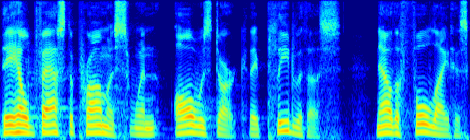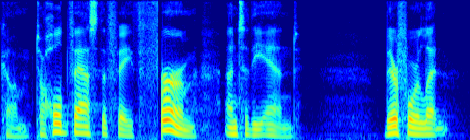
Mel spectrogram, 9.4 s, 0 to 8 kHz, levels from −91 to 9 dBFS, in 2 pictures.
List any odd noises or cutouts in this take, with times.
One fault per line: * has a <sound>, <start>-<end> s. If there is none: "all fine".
* has a dropout, 6.3-6.3 s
